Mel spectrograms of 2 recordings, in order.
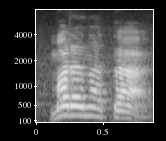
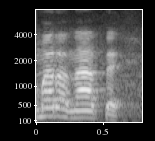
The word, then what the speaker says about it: Maranata: E agora eu clamo do aramaico dialeto de Jesus: Maranatá, como dizemos nós católicos, ou Maranata, como dizem nossos irmãos separados, os evangélicos ou protestantes. Não importa a pronúncia, o significado é o mesmo.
